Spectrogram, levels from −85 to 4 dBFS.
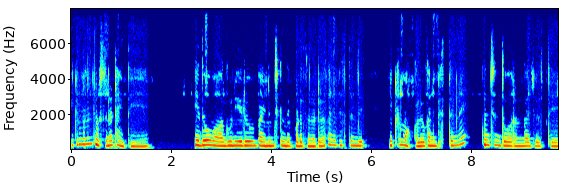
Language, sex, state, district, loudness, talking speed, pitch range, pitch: Telugu, female, Andhra Pradesh, Krishna, -16 LUFS, 110 wpm, 220-260 Hz, 235 Hz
